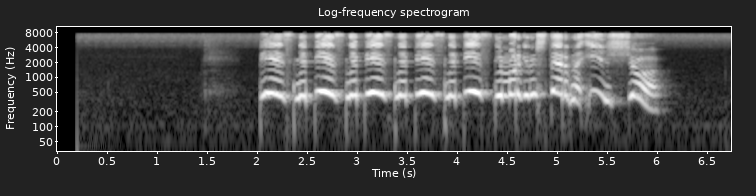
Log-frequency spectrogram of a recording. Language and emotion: Russian, positive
